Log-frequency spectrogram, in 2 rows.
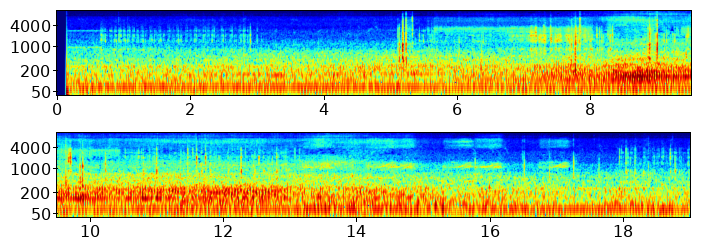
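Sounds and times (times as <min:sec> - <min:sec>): bird calls: 0:00.2 - 0:19.0
low outdoor rumble: 0:00.2 - 0:19.0.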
